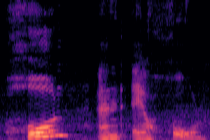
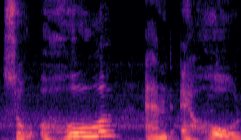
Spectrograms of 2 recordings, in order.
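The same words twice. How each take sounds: First: "Hole and a hole", both /hol/, raised; both "hole" with the same long o; same pronunciation again. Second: "hole" and "hole" said alike, /hol/ and /hoʊl/; "a hole and a hole", identical long o; same pronunciation. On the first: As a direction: repeat "Hole and a hole", matching sounds. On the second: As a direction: say "hole" twice the same way to show they match. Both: Shown as a demonstration. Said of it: "same pronunciation".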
